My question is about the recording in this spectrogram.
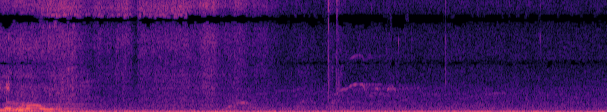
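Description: A steady low rumble with a few light clicks and small splashes as pieces of raw snake meat are dropped into a pan of hot water. A voice is heard briefly at the very start.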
